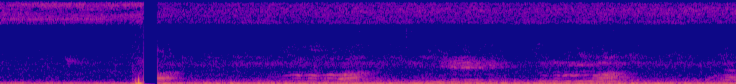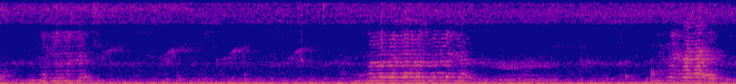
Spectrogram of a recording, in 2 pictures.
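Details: A baby goat calls for its mother with a series of short wavering bleats, several spaced through the clip, the loudest near the end, over a steady low rumble and a sharp knock at the start.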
